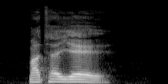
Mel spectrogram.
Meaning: material
- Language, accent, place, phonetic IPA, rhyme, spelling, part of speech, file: German, Germany, Berlin, [matəˈʁi̯ɛl], -ɛl, materiell, adjective, De-materiell.ogg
